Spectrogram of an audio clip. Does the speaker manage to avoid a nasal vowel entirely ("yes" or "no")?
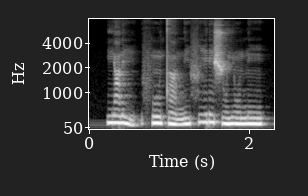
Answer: no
